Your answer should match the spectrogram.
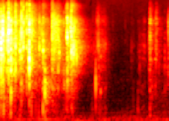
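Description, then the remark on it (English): A nearly empty plastic water bottle, holding only a teardrop of water, is crumpled up, a dense burst of crackling crinkles for about a second, then a few sparse pops and creaks as it settles. “He crumpled up a. I had a little bit of, tiny bit of water, maybe a teardrop size of water in a water bottle.”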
